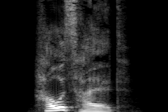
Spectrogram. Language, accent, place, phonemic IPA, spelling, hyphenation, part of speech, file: German, Germany, Berlin, /ˈhaʊ̯shalt/, Haushalt, Haus‧halt, noun, De-Haushalt.ogg
- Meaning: 1. household (collectively, all the persons who live in a given home) 2. budget (itemized summary of intended expenditure and expected revenue) 3. housework (domestic chores)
